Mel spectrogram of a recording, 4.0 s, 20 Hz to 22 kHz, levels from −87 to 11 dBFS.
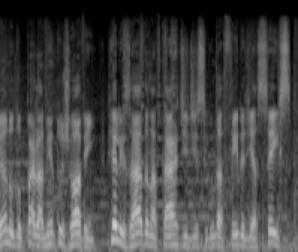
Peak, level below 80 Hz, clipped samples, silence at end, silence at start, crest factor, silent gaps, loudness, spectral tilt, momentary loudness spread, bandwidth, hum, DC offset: -2 dBFS; -44 dBFS; under 0.1%; 0 s; 0 s; 18 dB; none; -20 LUFS; -4.5 dB/octave; 8 LU; 16.5 kHz; none; under 0.1%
